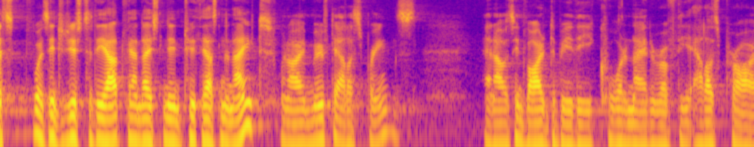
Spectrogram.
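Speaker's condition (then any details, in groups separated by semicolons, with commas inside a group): No condition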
